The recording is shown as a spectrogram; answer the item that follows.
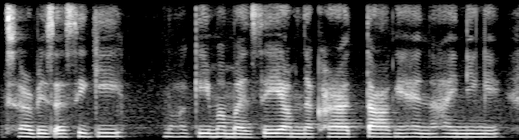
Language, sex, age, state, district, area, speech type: Manipuri, female, 18-30, Manipur, Tengnoupal, urban, spontaneous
